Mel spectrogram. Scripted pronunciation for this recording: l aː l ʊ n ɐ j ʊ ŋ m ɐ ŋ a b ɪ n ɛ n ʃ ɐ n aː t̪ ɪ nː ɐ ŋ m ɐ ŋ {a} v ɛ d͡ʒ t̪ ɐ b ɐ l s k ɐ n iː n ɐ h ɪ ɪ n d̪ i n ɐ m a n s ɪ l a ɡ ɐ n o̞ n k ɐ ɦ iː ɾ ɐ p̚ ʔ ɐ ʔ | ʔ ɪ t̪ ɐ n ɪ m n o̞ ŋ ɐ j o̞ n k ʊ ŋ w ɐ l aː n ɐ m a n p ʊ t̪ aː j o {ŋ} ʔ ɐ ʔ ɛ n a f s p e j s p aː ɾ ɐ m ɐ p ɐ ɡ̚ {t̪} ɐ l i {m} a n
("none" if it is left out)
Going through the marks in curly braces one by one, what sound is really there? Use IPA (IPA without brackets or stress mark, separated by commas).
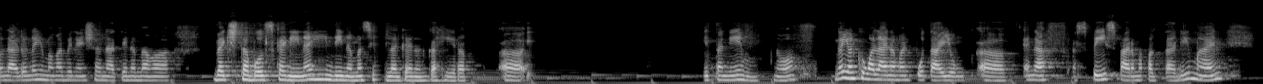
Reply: a, ŋ, t̪, m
